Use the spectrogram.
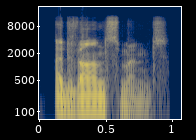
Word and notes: advancement: British English

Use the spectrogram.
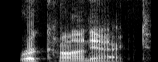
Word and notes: reconnect: American English

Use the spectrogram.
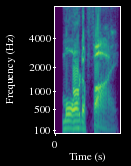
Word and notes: mortify: American English

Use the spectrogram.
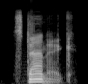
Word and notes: stannic: British English

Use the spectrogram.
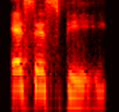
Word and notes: SSP: Indian

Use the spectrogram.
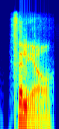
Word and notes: filial: British English

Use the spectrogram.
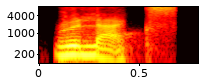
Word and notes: relax: Indian

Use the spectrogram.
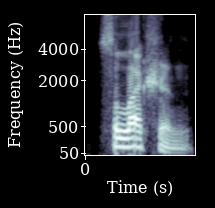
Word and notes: selection: American English

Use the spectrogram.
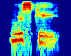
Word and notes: whisky: Indian

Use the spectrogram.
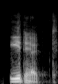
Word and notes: edict: American English

